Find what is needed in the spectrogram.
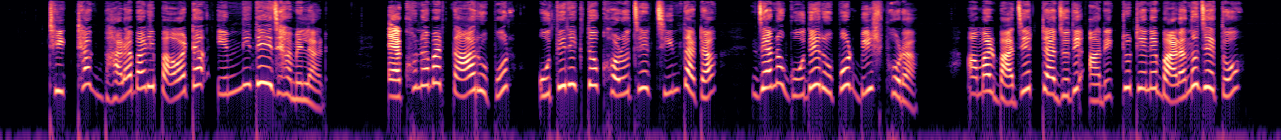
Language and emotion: Bengali, sad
